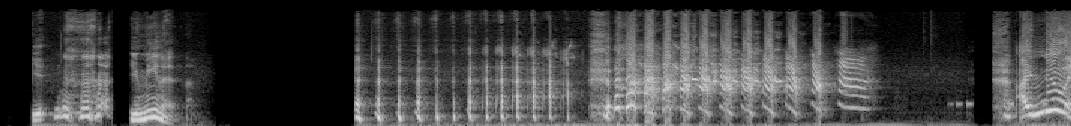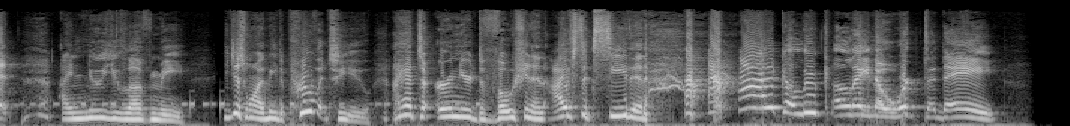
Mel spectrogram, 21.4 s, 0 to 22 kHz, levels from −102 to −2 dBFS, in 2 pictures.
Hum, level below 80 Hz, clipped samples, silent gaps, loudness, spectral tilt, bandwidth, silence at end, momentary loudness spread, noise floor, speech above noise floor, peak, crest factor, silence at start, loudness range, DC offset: none; -54 dBFS; under 0.1%; 1.16-1.20 s, 2.28-3.50 s; -24 LUFS; -4.5 dB/octave; 17 kHz; 0.75 s; 11 LU; -56 dBFS; 33 dB; -6 dBFS; 18 dB; 0.3 s; 7 LU; under 0.1%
